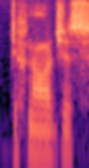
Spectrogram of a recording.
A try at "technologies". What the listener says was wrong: Not with a ch, not technologies. I know in Russian it's technologia with a ch sound, but in English we don't have the ch sound.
